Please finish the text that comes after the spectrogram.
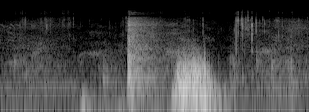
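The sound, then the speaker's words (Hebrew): A girl bites and chews a potato while riding a ride-on toy: a sharp crunchy bite, then a louder, muffled mouthful and a few softer chewing sounds, with no talking. “תוך כדי זה נוסעת על הבימבה של תבל ואוכלת תפוח אדמה, ולכן אתם שומעים כל מיני רעשים”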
